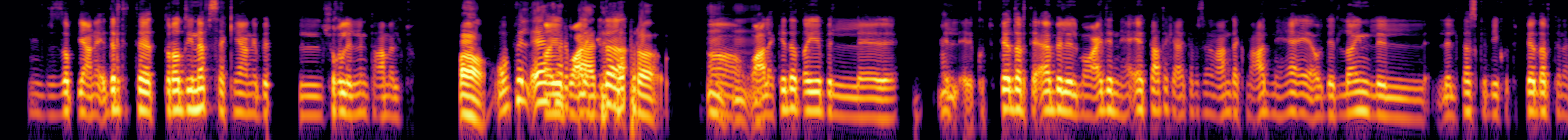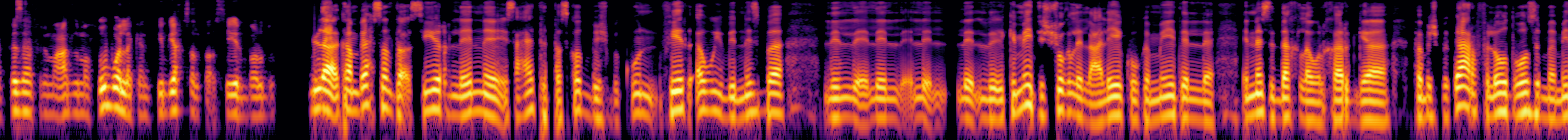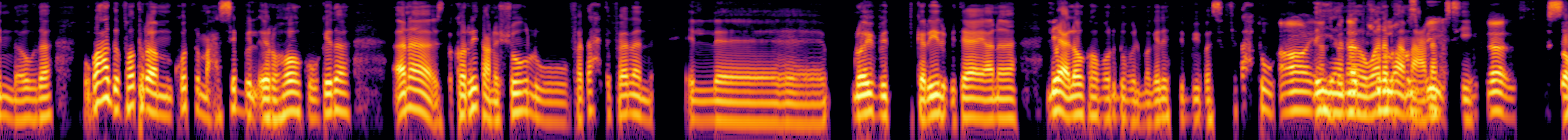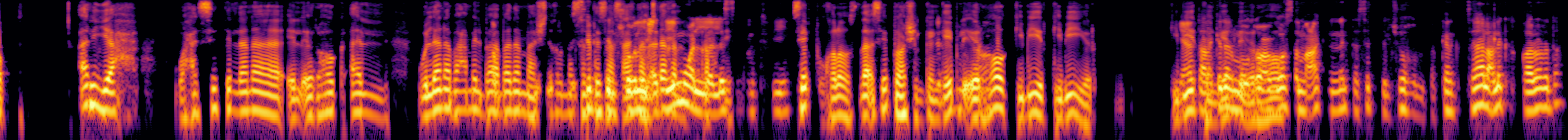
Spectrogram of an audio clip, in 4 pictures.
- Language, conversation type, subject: Arabic, podcast, إيه اللي بتعمله عادةً لما تحس إن الشغل مُرهقك؟
- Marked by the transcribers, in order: tapping; in English: "deadline"; in English: "للتاسك"; in English: "التاسكات"; in English: "fair"; in English: "الprivate career"; other background noise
